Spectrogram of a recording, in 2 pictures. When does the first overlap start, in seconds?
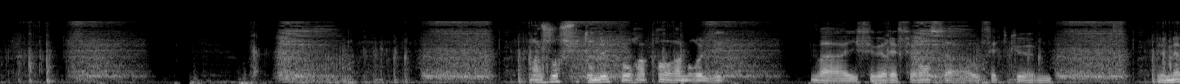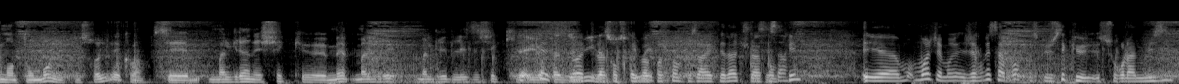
17.0 s

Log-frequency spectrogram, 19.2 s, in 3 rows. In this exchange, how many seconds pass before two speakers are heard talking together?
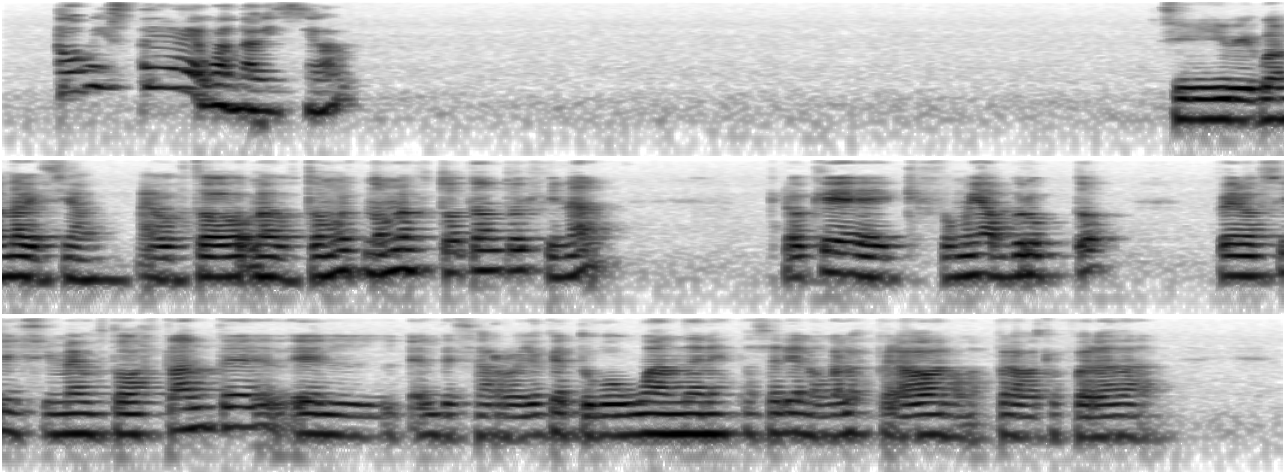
none

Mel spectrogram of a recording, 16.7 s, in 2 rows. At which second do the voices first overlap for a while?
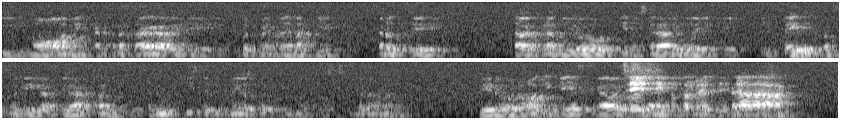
14.6 s

